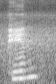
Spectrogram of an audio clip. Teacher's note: In the word pin, there is like an invisible H between the P and I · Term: aspirated P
